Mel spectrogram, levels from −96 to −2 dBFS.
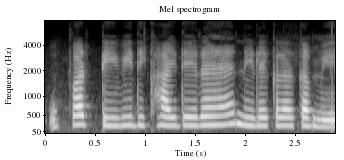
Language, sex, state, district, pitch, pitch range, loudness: Hindi, female, Chhattisgarh, Raipur, 225 Hz, 215-230 Hz, -18 LUFS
